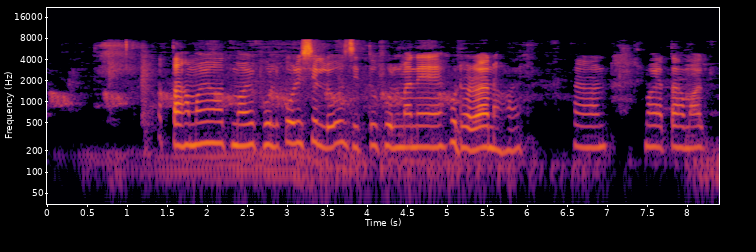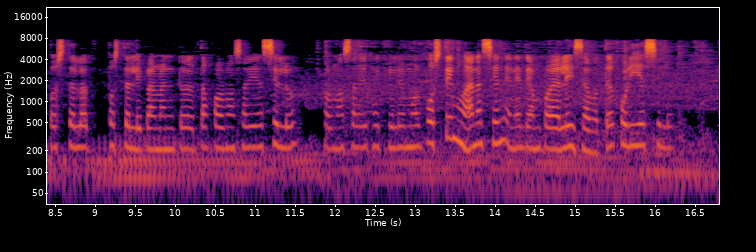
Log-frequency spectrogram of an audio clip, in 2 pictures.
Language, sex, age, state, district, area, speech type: Assamese, female, 45-60, Assam, Kamrup Metropolitan, rural, spontaneous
